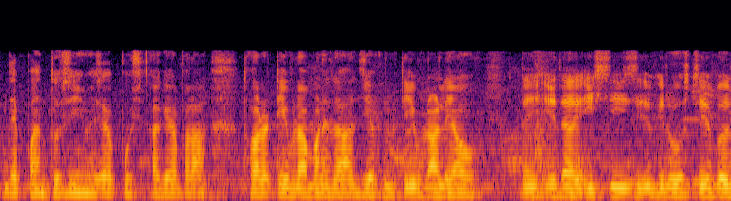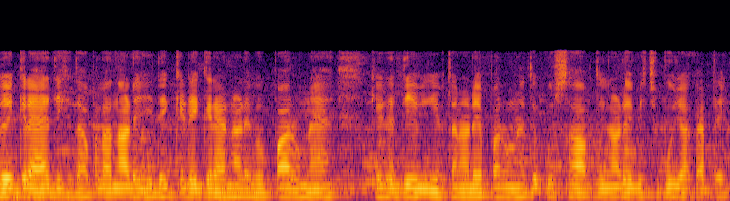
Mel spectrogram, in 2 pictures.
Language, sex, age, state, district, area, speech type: Dogri, male, 18-30, Jammu and Kashmir, Kathua, rural, spontaneous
